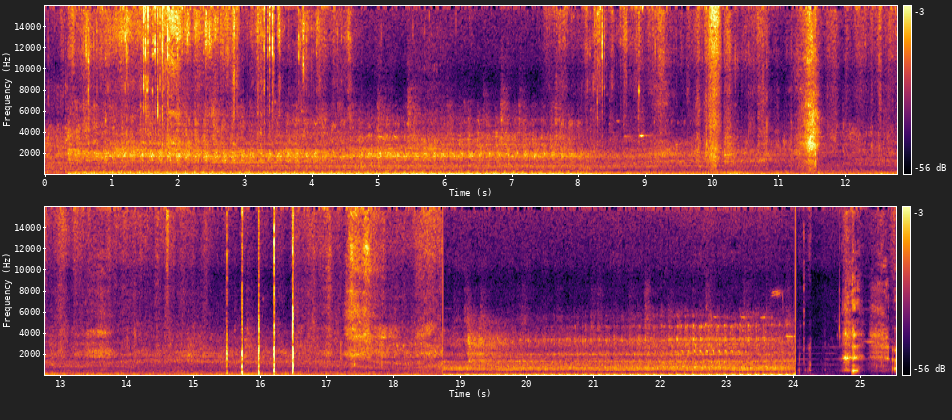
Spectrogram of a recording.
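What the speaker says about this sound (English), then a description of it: "We got the trains in the background here." Heavy rumbling trains pass in the background, a loud low drone with rattling that fades, then returns before cutting off.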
